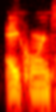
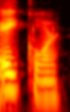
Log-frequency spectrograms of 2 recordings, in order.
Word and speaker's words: acorn: one of two things how do you guys pronounce a corn you pronounce it a corn or I can't even say the other way it's a corn is it a corner Agron ate a corn I say eight corn so in that and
